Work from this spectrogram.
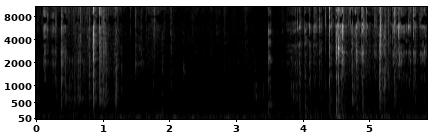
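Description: A box cutter blade scrapes and cuts dry flakes off a solid, hand-sized, pale cream bar of soap. Bright, crisp crackling and scratchy chipping bursts come in two busy stretches, one at the start and a louder one near the end, with quieter, sparser scraping in between.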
